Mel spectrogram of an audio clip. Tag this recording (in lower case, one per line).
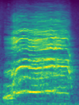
livestock
animal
